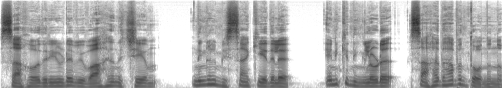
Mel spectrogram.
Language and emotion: Malayalam, sad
